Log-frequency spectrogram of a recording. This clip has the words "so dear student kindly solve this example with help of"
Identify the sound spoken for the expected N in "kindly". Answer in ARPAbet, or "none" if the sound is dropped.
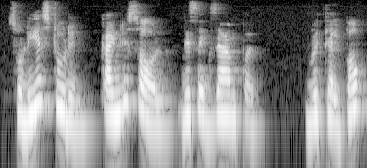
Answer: N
